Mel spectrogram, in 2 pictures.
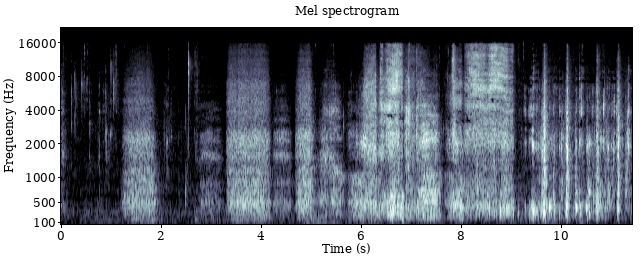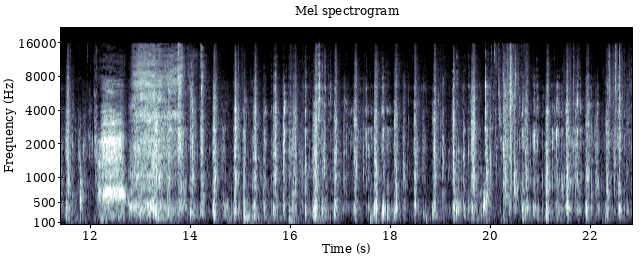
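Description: Close-miked eating: several sharp breaths in and out, heavy from the heat of very spicy kimchi stew, then from about halfway on a steady run of wet chewing and mouth clicks as rice and stew are eaten.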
